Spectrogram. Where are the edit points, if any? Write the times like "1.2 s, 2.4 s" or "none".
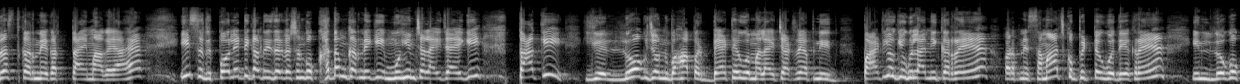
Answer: none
